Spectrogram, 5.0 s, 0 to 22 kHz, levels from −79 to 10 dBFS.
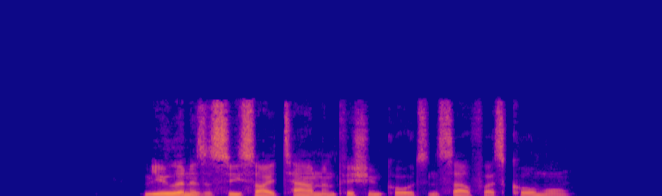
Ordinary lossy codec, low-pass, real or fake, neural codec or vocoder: MP3, 64 kbps; 10.8 kHz; fake; codec, 24 kHz, 0.9 kbps, WavTokenizer, medium speech release version 2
